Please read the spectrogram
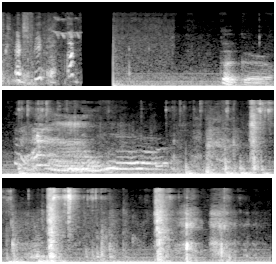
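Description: A dog whining and whimpering, its pitch wavering up and down, then giving a run of short, sharp yips in the later part.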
